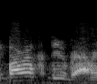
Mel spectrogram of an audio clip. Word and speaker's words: Boruch DuBrow: I'm afraid I'm gonna butcher it as it is here, but I have Rabbi Boruch DuBrow. How do you say that? – That was good. Rabbi Boruch DuBrow, yeah.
